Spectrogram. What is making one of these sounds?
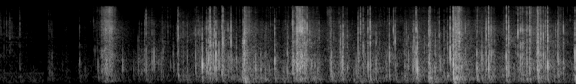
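A paper mailer crinkles and tears as hands pull it open.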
